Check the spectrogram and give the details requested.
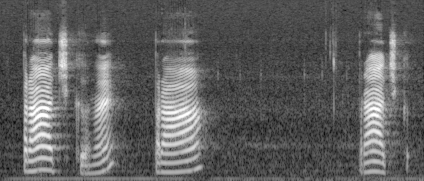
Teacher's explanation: Também proparoxítona. Veja que o pra é a antepenúltima e acentuada, né? A mais forte.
